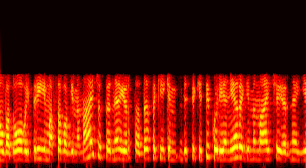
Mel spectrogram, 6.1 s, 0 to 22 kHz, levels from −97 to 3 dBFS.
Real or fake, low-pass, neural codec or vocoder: real; 3.6 kHz; none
